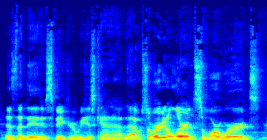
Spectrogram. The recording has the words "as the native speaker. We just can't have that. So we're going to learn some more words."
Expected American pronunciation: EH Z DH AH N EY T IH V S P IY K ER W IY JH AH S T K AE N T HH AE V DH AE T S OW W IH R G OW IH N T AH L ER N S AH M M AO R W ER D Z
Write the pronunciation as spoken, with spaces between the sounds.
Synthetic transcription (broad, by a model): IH Z DH AH N EY T IH V S P IY K ER W IY JH AH S K AE N T HH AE V DH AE T S OW W IH R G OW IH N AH L ER N S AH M M AO R W ER D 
